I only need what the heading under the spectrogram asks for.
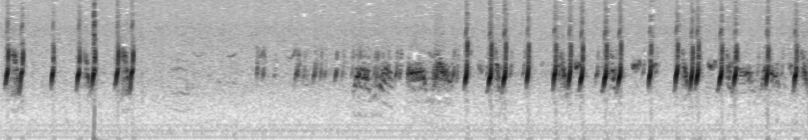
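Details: Morning sound of male and female quail for hunting: a few scattered sharp chirps, a near-silent pause, then a continuous busy chatter of rapid overlapping chirps from about two seconds on.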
